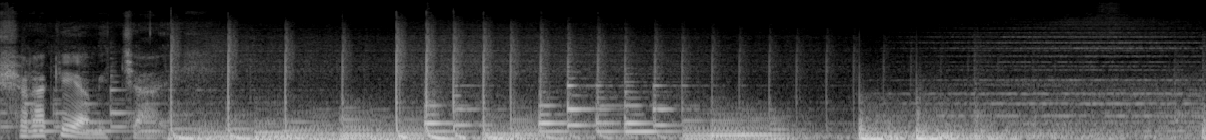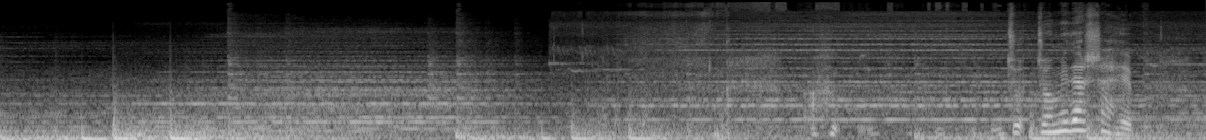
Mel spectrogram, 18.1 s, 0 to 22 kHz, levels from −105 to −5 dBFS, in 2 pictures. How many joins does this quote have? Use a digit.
0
